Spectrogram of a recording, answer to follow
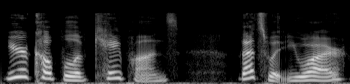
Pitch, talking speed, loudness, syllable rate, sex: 220 Hz, 155 wpm, -16 LUFS, 4.6 syllables/s, female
